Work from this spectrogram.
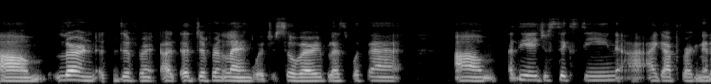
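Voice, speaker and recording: A woman's voice: fairly low pitch, creaky, no room sound. A middle-aged woman from the Dominican Republic, a native Spanish speaker, earnestly telling her life story as a guest speaker, with many ums and restarts.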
